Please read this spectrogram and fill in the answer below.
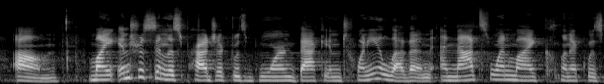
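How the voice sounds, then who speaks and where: Her pitch is medium for a woman, with ordinary variation. She speaks at a moderate pace. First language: Spanish. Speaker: physician and academic researcher. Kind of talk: conference talk. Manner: frequent filler words.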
